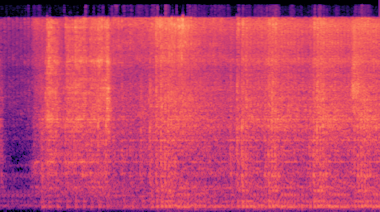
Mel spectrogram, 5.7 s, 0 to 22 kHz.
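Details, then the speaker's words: Honda CD70 motorcycle after fitting an additional part to the timing chain tensioner rod (its ball leaked and couldn't hold pressure): small single starts and idles evenly through light revs, timing chain rattle gone. "इसका आवाज जो है वो बिल्कुल ही प्यारा बन गया है जनन आवाज बन गया है जो पहले जनन होता है वो आवाज बन गया है अब इसमें टेम चैन का कोई आवाज नहीं है बिल्कुल ही सेट हो गई है"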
